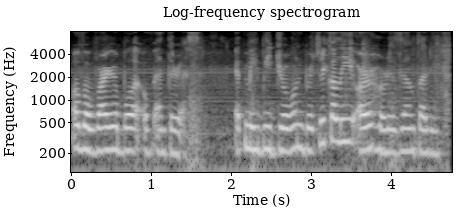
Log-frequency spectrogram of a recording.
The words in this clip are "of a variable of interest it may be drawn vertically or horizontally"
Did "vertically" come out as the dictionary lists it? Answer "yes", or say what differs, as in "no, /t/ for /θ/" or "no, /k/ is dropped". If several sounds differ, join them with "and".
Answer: no, /b/ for /v/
